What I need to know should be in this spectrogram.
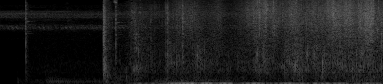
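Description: Quick footsteps patter across wooden boards.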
